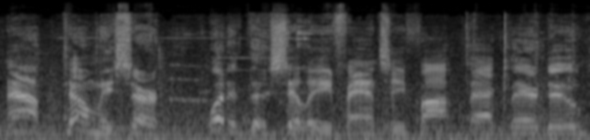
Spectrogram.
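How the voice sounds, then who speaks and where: A theatrical con man gang leader in a Western game. He talks in a rather high voice with flowery, ingratiating politeness. Clear outdoor noise runs behind him. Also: animated, a little slow. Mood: smooth pleading. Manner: ingratiating, grandiloquent. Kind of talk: cinematic video game acting.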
